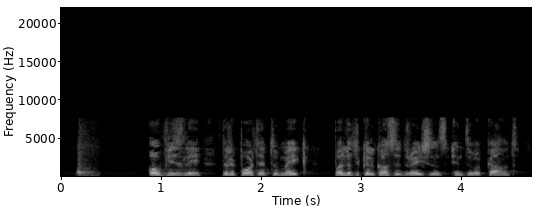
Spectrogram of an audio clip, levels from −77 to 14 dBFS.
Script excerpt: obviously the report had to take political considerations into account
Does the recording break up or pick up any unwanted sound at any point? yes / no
yes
